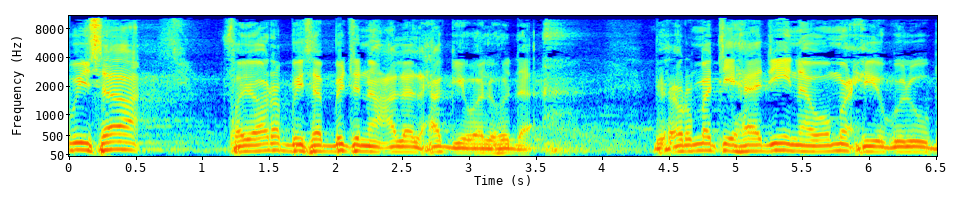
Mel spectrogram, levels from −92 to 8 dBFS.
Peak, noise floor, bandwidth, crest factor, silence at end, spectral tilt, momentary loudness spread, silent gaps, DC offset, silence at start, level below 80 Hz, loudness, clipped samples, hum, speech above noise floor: 0 dBFS; -35 dBFS; 11 kHz; 14 dB; 0 s; -4.5 dB/octave; 16 LU; none; under 0.1%; 0 s; -46 dBFS; -13 LUFS; under 0.1%; none; 22 dB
